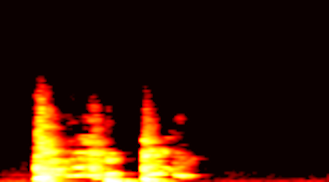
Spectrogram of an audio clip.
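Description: A man coughing several times in quick succession, lasting about a second.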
